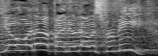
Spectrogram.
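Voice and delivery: high, loud, eager answer; excited reply. Retold or imitated. Speaker answering someone who called his name, excitedly. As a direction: pipe up high as if thrilled to be recognised.

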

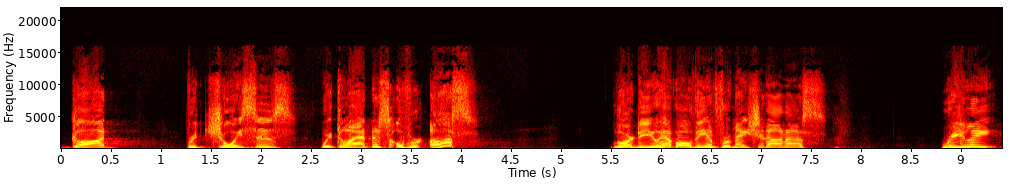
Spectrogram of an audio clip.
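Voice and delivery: acted disbelief. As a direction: question it in mock amazement. Acts out disbelief at God's delight.

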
